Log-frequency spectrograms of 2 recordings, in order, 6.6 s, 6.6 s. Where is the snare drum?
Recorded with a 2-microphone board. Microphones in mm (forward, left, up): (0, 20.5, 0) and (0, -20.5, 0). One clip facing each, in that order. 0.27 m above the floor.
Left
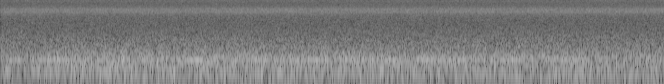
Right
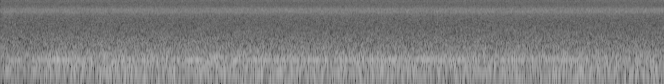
I don't hear a snare drum.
